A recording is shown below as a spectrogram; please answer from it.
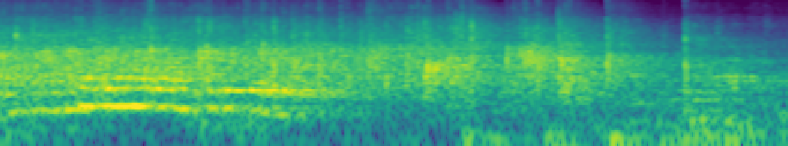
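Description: An audience applauds a speaker at a cultural venue, dense clapping that swells early and then gradually thins and fades, with some voices underneath.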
